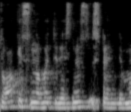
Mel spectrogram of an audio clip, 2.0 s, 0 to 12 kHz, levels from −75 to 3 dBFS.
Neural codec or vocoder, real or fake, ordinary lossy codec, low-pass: none; real; MP3, 48 kbps; 10.8 kHz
